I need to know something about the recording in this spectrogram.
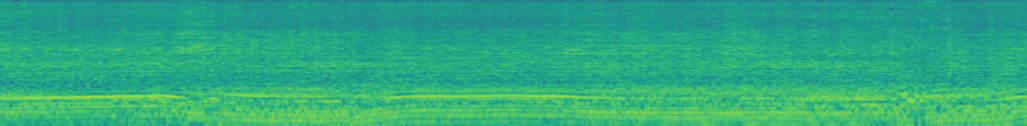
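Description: Built mini bike's small engine running hard at high revs under racing load, its pitch held fairly steady with brief dips where the throttle eases about two seconds in, around three and a half seconds, and near the end.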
